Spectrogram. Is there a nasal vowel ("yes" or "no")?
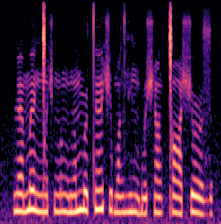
yes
